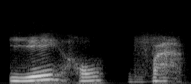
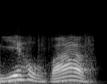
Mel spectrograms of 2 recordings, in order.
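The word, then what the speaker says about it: יְהֹוָה: Adicionaram o O, que é o Rolling, e adicionaram o Kametz, que é um outro A. E aqui você tem justamente a pronúncia Yehová.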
